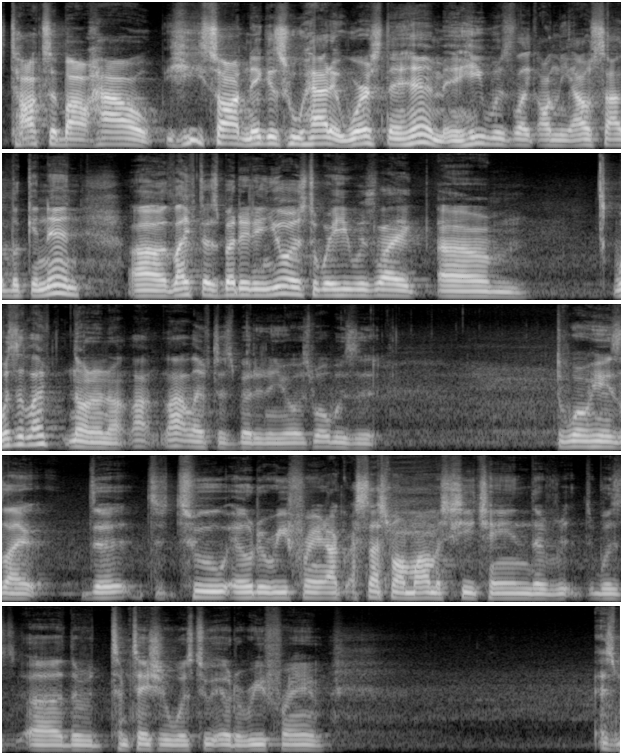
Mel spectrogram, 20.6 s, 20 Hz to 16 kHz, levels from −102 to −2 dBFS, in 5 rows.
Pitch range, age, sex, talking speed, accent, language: 125-150 Hz, 20-39, male, 220 wpm, American, English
